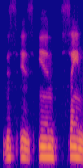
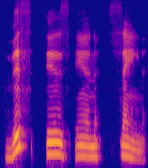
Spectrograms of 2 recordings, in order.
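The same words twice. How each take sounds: First: Said in the usual way. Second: Very slow, weighted "This is insane"; drawn-out disbelief. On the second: Real, not acted. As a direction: stretch every word out slowly, stunned. Reacting in disbelief to news story.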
